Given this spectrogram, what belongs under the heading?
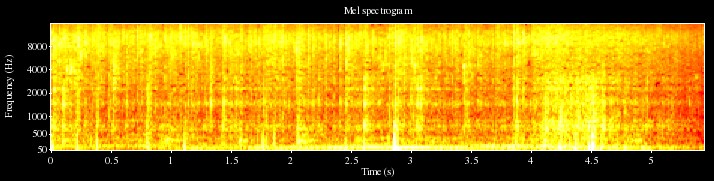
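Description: Small onions with fenugreek and cumin seeds sizzling in hot oil as the tempering for a Tamil keerai sambar: a steady, close frying hiss with occasional crackles and stirring clicks.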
